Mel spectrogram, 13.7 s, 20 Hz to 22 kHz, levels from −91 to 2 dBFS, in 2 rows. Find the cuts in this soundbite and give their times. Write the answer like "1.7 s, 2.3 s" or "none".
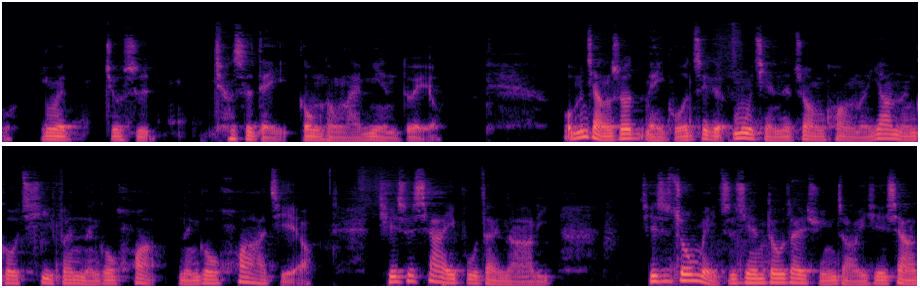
none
